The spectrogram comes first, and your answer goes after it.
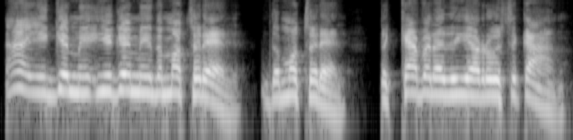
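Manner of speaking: high, sing-song mock Jersey-Italian; New Jersey Italian accent. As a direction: order like a cartoon Jersey Italian, final vowels dropped. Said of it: "That's New Jersey. It's like".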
